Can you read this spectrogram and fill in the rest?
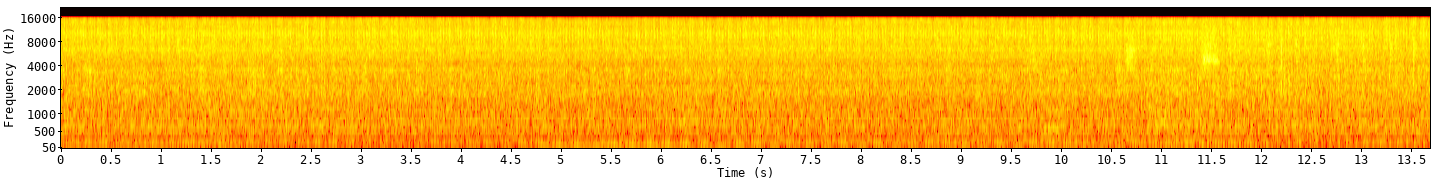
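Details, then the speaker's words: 2002 Volkswagen Jetta VR6 after injector replacement: idle has an uneven, loping beat with a stumble every few seconds, a misfire from cylinder 1 dropping out; P0201 cylinder 1 injector circuit fault persists. "okay so Tony put the injectors in and uh he called me and said he still has a misfire so here we are"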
